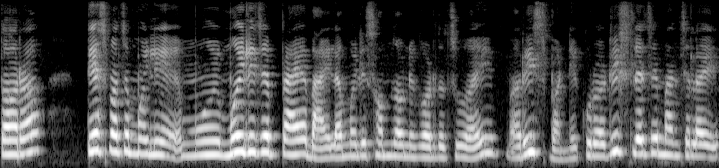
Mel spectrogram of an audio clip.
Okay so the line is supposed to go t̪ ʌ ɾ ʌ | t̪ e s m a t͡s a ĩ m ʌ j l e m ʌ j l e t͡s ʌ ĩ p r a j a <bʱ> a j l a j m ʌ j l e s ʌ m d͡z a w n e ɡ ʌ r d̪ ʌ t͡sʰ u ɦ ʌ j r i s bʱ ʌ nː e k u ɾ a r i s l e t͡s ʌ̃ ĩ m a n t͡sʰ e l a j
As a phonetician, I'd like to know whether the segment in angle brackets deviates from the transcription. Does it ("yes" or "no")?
no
